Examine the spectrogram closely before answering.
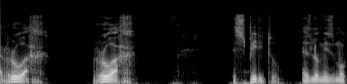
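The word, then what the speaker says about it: רוח: En hebreo, la palabra que se ha traducido al español como espíritu se pronuncia ruach.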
